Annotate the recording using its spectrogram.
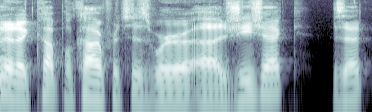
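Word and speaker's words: Žižek: I've been at a couple conferences where Zizek, is that how you say his name? Yeah, was Zizek, yeah.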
